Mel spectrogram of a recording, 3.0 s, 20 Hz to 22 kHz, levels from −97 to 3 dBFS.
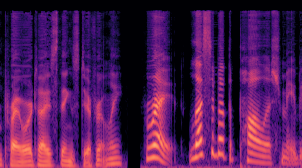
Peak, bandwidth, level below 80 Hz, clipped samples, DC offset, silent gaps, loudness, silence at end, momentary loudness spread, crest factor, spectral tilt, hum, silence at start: -4 dBFS; 17 kHz; -48 dBFS; under 0.1%; under 0.1%; 1.29-1.41 s; -25 LUFS; 0 s; 9 LU; 20 dB; -5 dB/octave; none; 0 s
